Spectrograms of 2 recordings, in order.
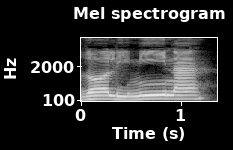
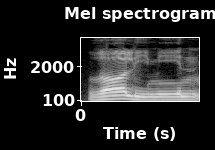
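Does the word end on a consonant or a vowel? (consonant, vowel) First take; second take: vowel; consonant. First: A short vowel is added after the final n. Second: The final n is silent-voweled, ending the word. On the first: The speaker calls it wrong. "Jangan zolimina" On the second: The speaker calls it right. "kita baca zolimin"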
